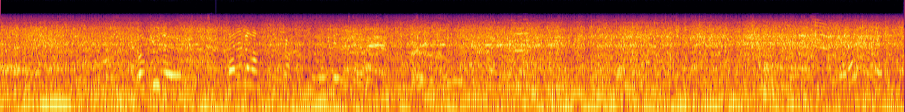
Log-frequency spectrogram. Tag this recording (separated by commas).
Motor vehicle (road), Speech, Car, Vehicle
